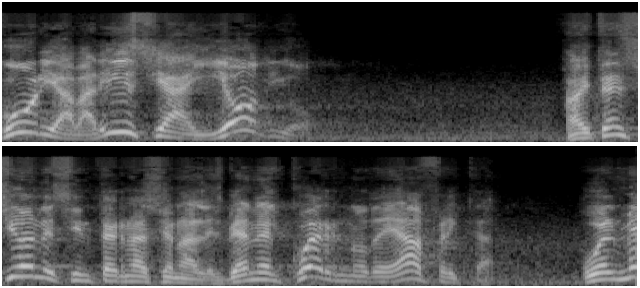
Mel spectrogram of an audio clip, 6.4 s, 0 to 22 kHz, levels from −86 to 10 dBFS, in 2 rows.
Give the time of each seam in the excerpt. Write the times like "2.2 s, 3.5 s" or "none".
2.8 s

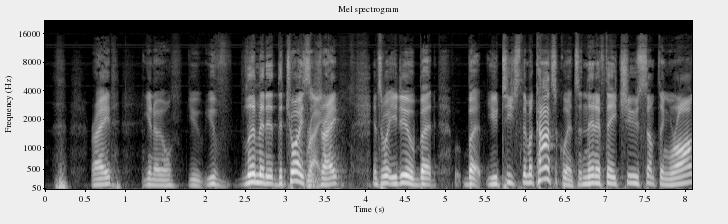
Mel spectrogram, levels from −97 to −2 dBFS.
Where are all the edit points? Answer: 1.2 s, 2.3 s

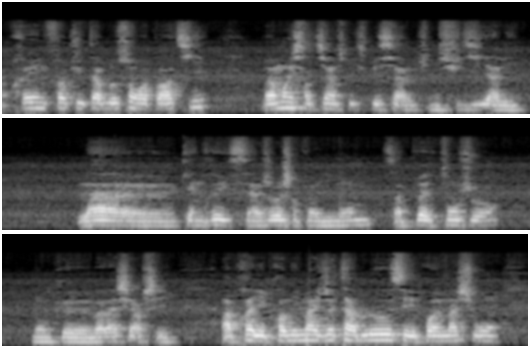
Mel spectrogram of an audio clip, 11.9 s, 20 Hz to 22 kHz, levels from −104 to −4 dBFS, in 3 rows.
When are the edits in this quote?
none

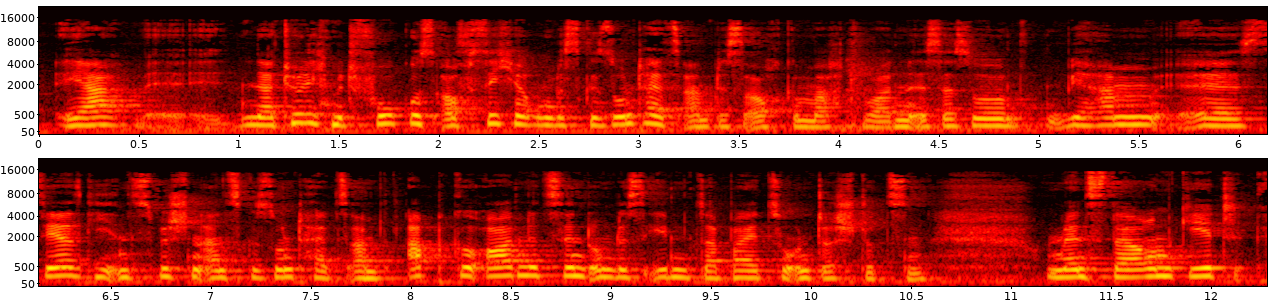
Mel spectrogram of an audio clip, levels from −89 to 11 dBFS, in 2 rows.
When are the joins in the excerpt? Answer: 6.3 s

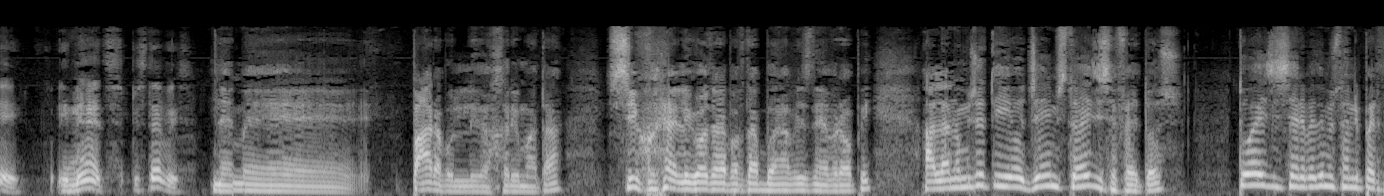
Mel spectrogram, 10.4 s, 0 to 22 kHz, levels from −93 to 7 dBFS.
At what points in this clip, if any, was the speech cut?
1.7 s

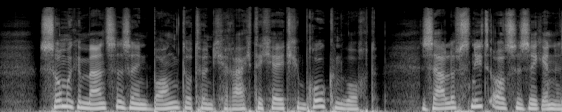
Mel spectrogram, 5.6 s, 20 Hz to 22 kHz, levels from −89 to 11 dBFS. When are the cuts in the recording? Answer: 4.2 s

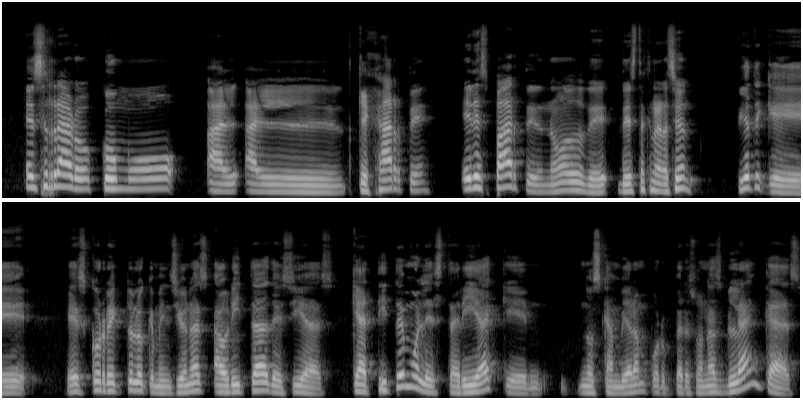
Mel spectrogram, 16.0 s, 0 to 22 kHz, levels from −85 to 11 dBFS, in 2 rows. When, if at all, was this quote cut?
7.2 s, 11.4 s

